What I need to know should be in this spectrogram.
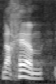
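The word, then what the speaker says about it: nacham: The Hebrew word, nachem, is that word for relenting or changing. And it's spelled N-A-H-A-M, which sounds like Nahum as well, which is another whole service that we could talk about.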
